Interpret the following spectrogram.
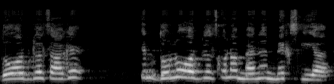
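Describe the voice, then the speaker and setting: A man's voice: very high voice, fast, a little mellow. A male chemistry teacher giving a chatty classroom lecture, mixing English terms into his speech and often checking whether students have understood. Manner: chatty, keeps asking students if it is clear; mixes English technical terms into Hindi.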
